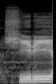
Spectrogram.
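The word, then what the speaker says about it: しり: I've mentioned it before, I don't remember if in this very series it's the term for well, shiri on its own, accent on the last mora, means buttocks, behind, bottom, and extended means from that.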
